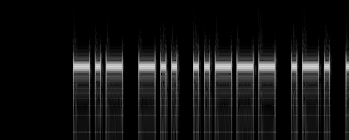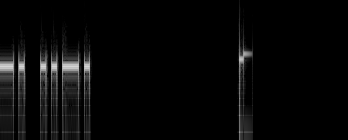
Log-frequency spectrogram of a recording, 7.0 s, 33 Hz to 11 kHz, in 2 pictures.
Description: Morse code, heard as a keyed tone, about 21 wpm, 700 Hz. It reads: KD2RNF
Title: USA Call Signs - 6 Characters - 3x Character Spacing - 22wpm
